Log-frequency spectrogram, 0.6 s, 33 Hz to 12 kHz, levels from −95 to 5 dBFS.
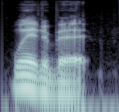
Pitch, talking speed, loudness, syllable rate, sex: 95 Hz, 300 wpm, -16 LUFS, 7.7 syllables/s, male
